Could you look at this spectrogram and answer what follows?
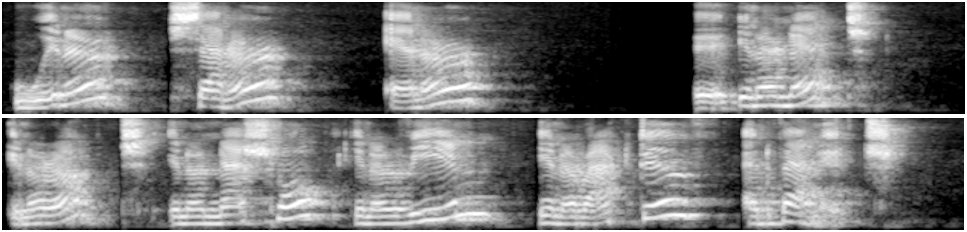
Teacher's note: Okay, so the T here is deleted, and in all the words there is an N before the T, and there is an E, there is a vowel after the T.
